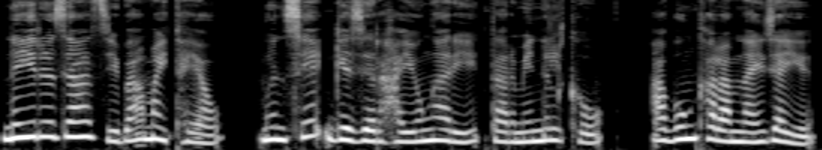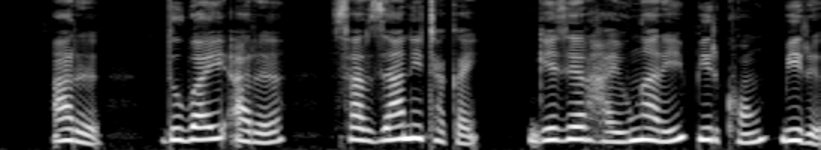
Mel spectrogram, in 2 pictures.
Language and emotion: Bodo, neutral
